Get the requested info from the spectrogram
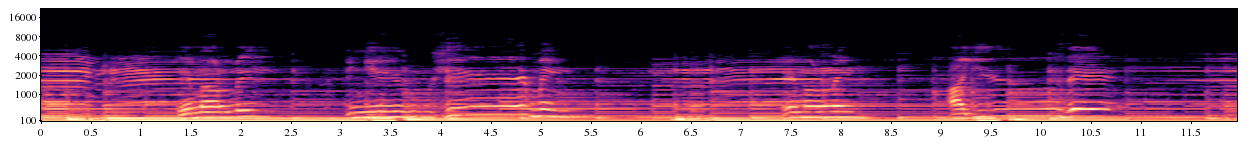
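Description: Live country band playing an instrumental passage on fiddle, acoustic guitar, electric bass and drums, the melody bending and sliding in pitch.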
